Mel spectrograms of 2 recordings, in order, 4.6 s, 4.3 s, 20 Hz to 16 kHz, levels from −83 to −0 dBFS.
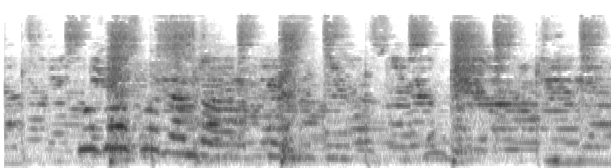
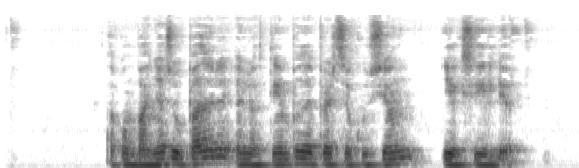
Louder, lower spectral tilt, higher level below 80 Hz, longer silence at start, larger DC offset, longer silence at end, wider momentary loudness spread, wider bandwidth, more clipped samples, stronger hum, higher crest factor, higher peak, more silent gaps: about the same, -25 LUFS vs -24 LUFS; second, 0 dB/octave vs -5.5 dB/octave; second, -74 dBFS vs -58 dBFS; second, 0.05 s vs 0.8 s; neither; second, 0 s vs 0.35 s; first, 11 LU vs 7 LU; about the same, 11.5 kHz vs 11.5 kHz; neither; neither; about the same, 20 dB vs 16 dB; about the same, -8 dBFS vs -10 dBFS; neither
